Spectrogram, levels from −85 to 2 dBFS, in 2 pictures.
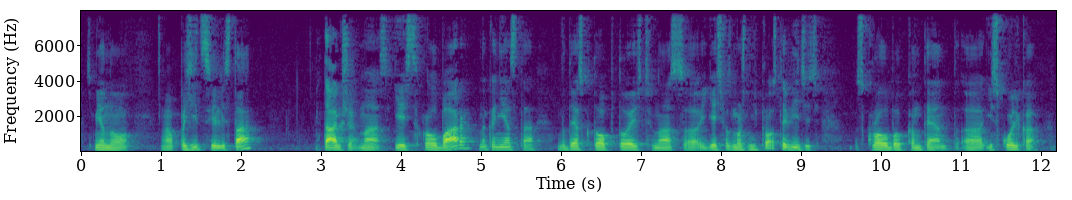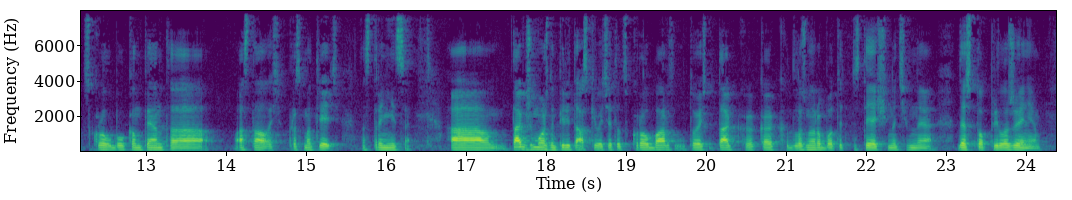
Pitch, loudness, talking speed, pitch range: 110 Hz, -20 LUFS, 120 wpm, 105-115 Hz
